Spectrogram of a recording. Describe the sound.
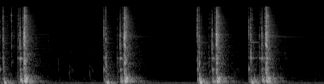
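Keys pressed on a braille typewriter: four sharp mechanical clacks, each a quick double thunk, separated by short pauses.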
